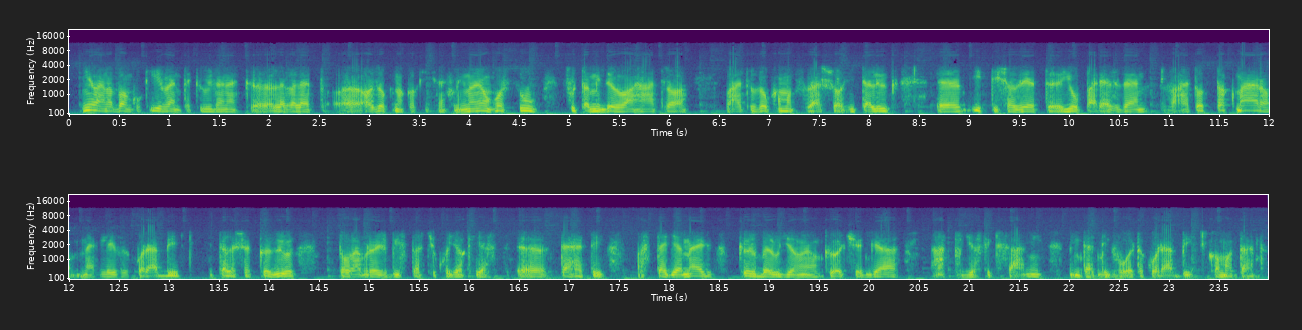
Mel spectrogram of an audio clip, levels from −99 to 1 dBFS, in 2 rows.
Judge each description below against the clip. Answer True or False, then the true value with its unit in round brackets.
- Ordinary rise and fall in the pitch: False (1.6 semitones)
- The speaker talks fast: False (130 wpm)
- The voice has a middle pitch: False (95 Hz)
